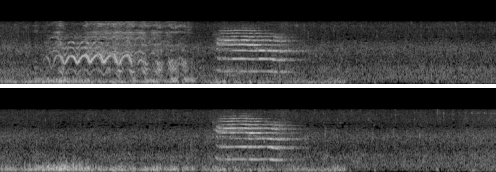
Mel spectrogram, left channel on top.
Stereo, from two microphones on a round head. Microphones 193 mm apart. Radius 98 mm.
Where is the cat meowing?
45° right (ahead or behind), 0.9 m.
